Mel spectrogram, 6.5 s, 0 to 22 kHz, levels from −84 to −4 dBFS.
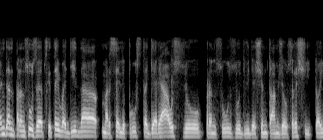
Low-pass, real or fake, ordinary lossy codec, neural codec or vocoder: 7.2 kHz; real; Opus, 64 kbps; none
